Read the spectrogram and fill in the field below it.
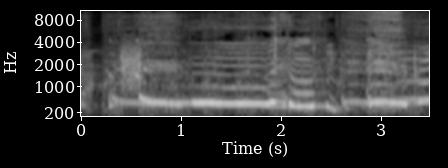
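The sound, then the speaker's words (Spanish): A voice imitates whimpering and sobbing, producing sustained wavering wails with a few catching breaths, loud for a few seconds with no other sounds around it. “Llegado el llanto, se tapará con decoro el rostro usando ambas manos con la palma hacia adentro.”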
